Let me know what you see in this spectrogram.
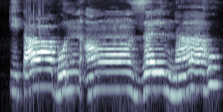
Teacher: یہاں پہ ظاہر اس لیے کریں گے نون کی آواز کو کیونکہ یہ آگے حمزہ ہے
